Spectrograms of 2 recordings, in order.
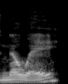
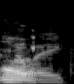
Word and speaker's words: Noé: How do you pronounce his name? It's Noé? Yeah, I've always. That's how I say. Yeah. I thought it was Gaspar No.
